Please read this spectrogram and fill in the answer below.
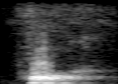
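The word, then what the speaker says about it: folk: যেমন এই যেটা এ এল কে আগে ভাইল আছে এ, তাহলে এটা এল সাইলেন্ট হয়ে যাবে, অর্থাৎ এটা হবে টক, অনুরূপভাবে এটা হবে চক, ওয়াক, ইয়ক, ফক।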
